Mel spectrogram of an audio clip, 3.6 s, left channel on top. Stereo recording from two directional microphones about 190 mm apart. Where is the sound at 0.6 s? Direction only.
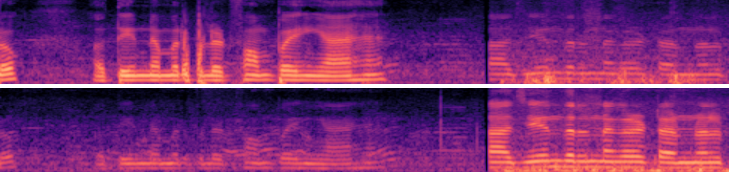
55° left (ahead or behind).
